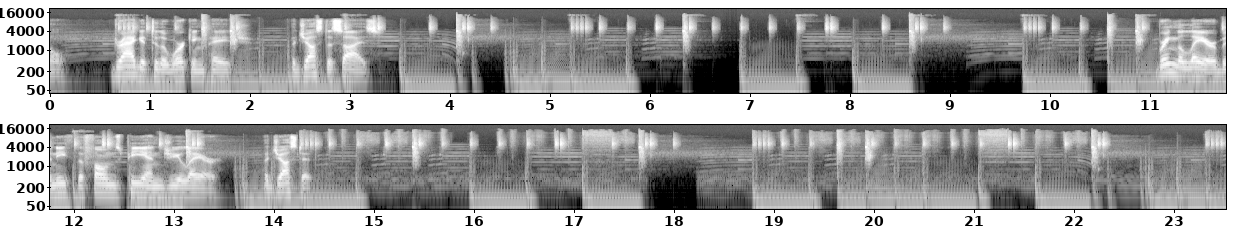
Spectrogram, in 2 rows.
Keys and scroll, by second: 3.5 ctrl+t.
